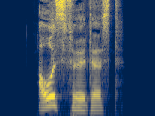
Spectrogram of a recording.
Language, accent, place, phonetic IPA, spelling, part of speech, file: German, Germany, Berlin, [ˈaʊ̯sˌfʏltəst], ausfülltest, verb, De-ausfülltest.ogg
- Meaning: inflection of ausfüllen: 1. second-person singular dependent preterite 2. second-person singular dependent subjunctive II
